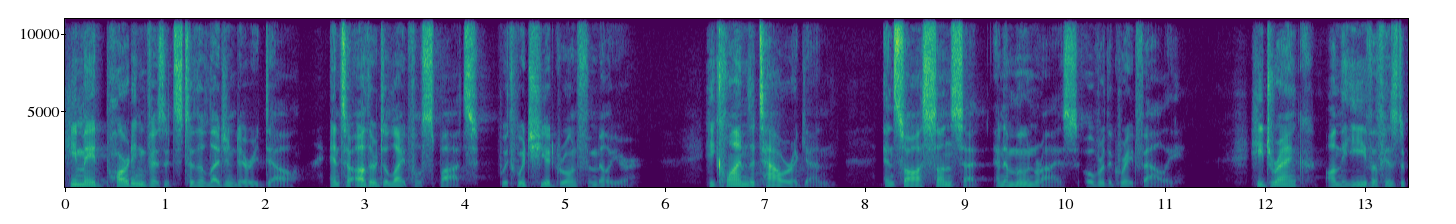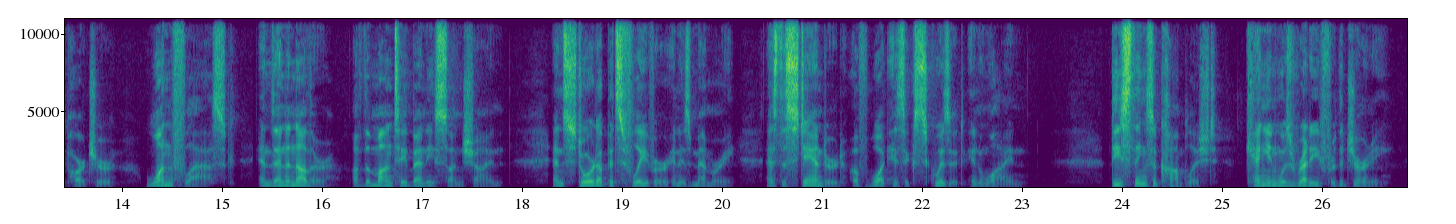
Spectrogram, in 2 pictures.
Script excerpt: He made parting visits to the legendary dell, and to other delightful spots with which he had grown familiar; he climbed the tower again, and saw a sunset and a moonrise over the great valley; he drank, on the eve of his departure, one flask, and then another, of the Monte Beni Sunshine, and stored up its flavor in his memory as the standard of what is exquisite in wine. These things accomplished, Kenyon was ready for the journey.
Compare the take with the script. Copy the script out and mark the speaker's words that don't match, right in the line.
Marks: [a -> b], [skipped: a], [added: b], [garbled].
He made parting visits to the legendary dell, and to other delightful spots with which he had grown familiar; he climbed the tower again, and saw a sunset and a moonrise over the great valley; he drank, on the eve of his departure, one flask, and then another, of the Monte Beni Sunshine, and stored up its flavor in his memory as the standard of what is exquisite in wine. These things accomplished, Kenyon was ready for the journey.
